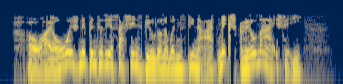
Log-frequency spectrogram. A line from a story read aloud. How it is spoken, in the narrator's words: Gaspode sighed at Angua's blank expression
